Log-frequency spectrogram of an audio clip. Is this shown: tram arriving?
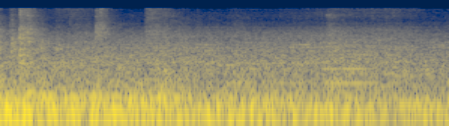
yes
